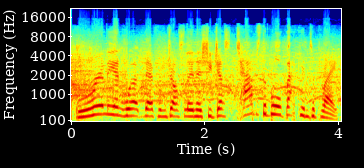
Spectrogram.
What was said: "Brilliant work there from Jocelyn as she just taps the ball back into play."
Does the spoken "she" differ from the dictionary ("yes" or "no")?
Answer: no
